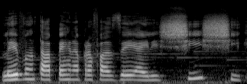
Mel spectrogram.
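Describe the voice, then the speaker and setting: Earnest Brazilian woman, animated talk. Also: mid-range voice, fairly quick, soft background music. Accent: Brazilian Portuguese. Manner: earnest and animated, repeats herself for emphasis. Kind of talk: conversational interview.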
